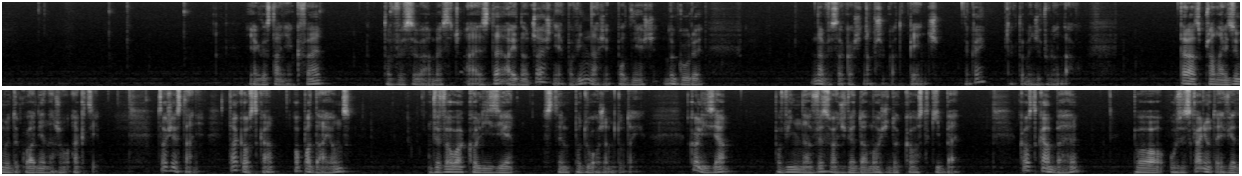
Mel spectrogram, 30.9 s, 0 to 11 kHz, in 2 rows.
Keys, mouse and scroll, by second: 0.5-3.3 drag, 1.3-3.3 middle drag, 3.5 click, 4.0-5.9 middle drag, 7.0 click, 8.4 click, 10.5-14.4 drag, 10.8 5, 16.2-19.6 drag, 17.3-19.6 middle drag, 18.5 right click, 25.9 click, 30.5 right click.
